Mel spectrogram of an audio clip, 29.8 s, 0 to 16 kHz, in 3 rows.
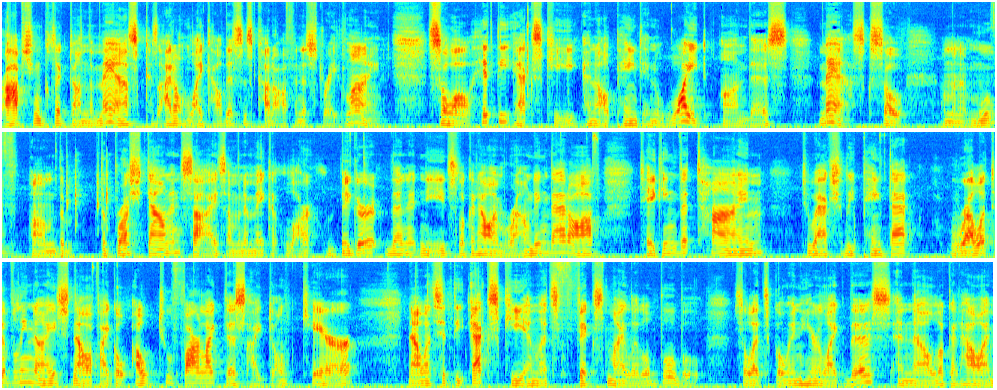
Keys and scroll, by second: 4.6 x, 10.2 typing, 24.0 x.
